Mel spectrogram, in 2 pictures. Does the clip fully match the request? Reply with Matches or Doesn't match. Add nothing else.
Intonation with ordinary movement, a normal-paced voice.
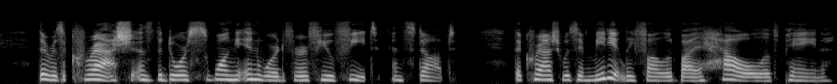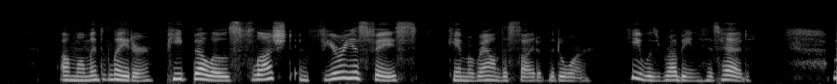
Matches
